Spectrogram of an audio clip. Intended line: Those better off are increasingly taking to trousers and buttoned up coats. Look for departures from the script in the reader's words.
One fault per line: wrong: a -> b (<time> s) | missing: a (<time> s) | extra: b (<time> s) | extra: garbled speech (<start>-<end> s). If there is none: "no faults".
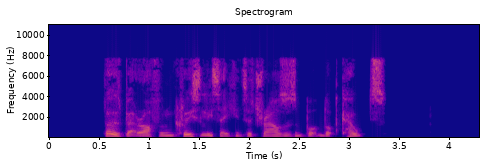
no faults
